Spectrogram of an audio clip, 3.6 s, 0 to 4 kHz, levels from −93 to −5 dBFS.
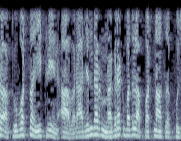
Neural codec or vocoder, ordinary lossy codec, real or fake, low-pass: none; none; real; 3.6 kHz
